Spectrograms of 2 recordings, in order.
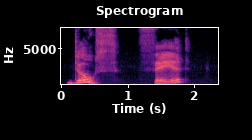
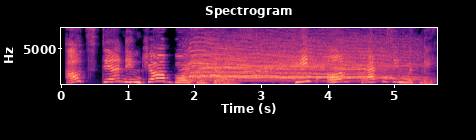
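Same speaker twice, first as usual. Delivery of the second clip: put-on big cheering praise for kids; excited praise; 2 semitones higher, 4 dB louder than usual. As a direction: cheer them on, loud and proud. Praising children after counting drill.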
